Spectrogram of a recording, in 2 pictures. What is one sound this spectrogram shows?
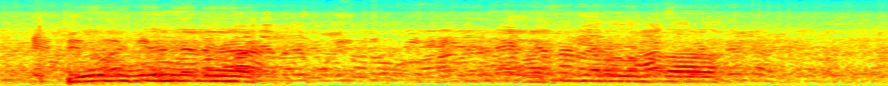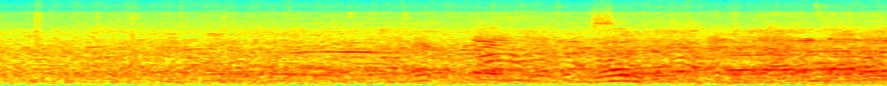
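A crowd murmurs and clamours outdoors.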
